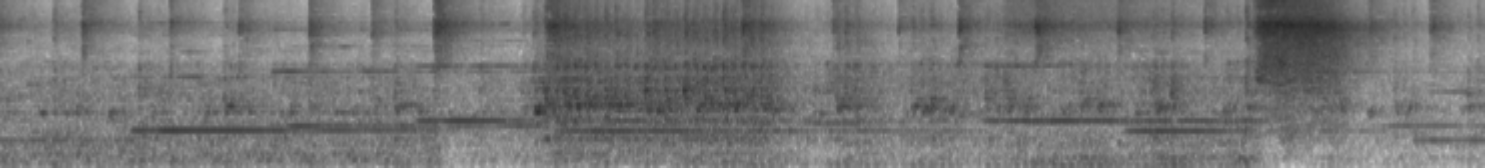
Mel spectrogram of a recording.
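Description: Passenger train hauled by a diesel locomotive moving slowly past the platform: a steady rumble with faint regular clicks, a thin whine that steps up and down in pitch, and two louder bursts of hiss, about three and a half and eight seconds in.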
